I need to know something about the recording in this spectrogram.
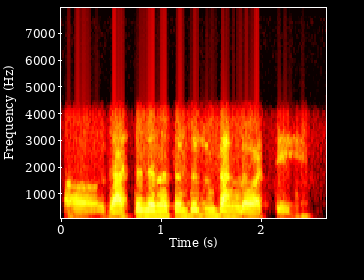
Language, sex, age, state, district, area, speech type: Marathi, male, 18-30, Maharashtra, Yavatmal, rural, conversation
